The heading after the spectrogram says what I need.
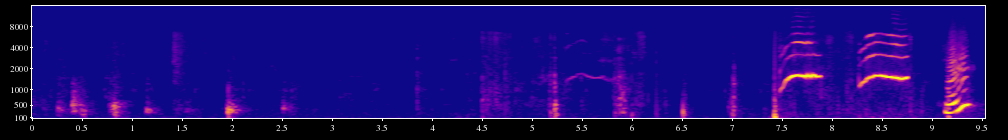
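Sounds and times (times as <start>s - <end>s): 
kittens mewing: 5.1s - 6.2s, 7.4s - 8.9s.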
